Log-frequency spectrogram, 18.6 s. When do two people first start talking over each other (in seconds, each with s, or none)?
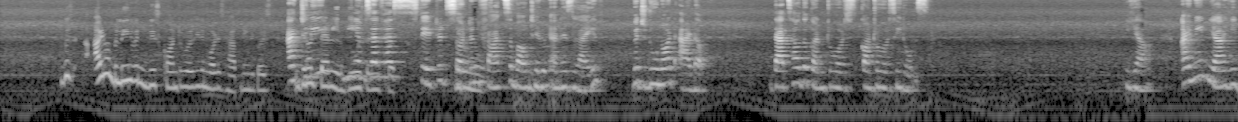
4.4 s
